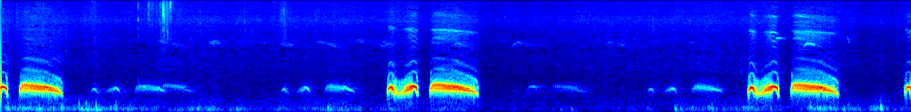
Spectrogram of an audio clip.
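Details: Spotted dove calling while wild doves are trapped beside a sacred tree: loud double coos, a brief wavering note and a longer falling note, in bursts several seconds apart, with faint answering coos in between.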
